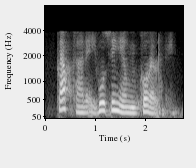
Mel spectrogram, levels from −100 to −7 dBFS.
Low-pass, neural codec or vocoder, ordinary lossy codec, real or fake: 7.2 kHz; codec, 16 kHz, 0.5 kbps, FreqCodec, larger model; AAC, 16 kbps; fake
